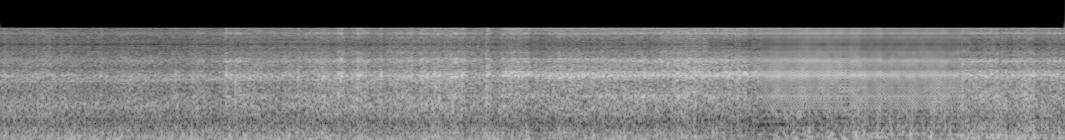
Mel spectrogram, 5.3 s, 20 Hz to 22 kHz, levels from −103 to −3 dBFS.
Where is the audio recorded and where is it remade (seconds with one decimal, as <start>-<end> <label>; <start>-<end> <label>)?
0.0-3.8 recorded; 3.8-4.8 remade; 4.8-5.3 recorded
